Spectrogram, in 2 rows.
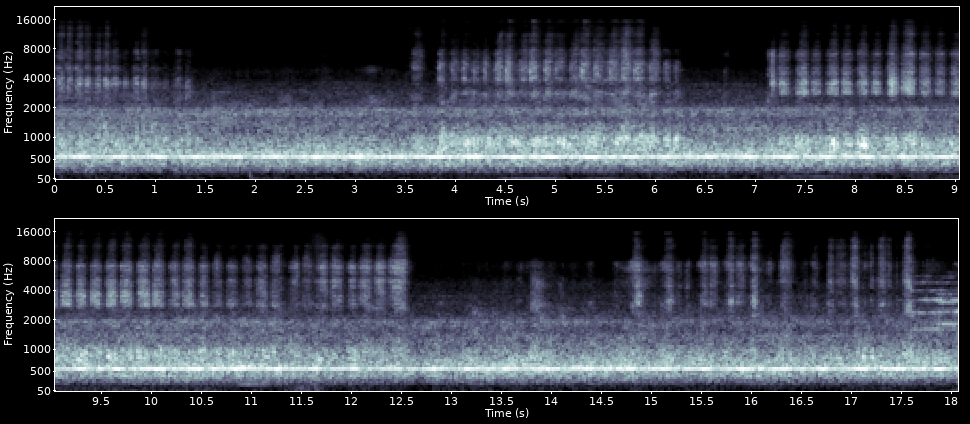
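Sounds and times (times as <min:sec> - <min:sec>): pencil scratching on paper: 0:00.0 - 0:01.4, 0:03.6 - 0:06.3, 0:07.2 - 0:12.6, 0:14.6 - 0:17.6
steady hum: 0:00.0 - 0:18.0.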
